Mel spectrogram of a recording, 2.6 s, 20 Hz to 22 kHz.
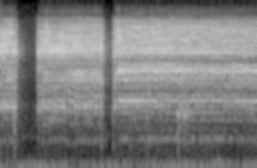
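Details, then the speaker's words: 1979 Ford Fox-body coupe key-in-ignition warning buzzer sounding whenever the key is in: harsh, raspy electric buzz that briefly cuts out and shifts frequency; normal original buzzer. "this is an early ford buzzer they started using i'm not sure when but it's obnoxious listen to that sound and on top of that it changes it'll change frequencies"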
